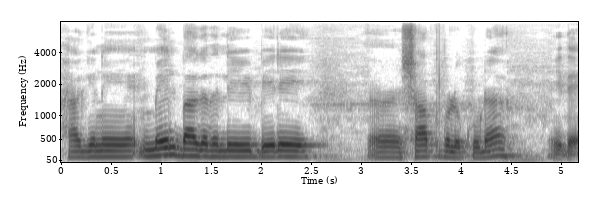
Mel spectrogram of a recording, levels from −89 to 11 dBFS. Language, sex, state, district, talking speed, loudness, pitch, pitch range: Kannada, male, Karnataka, Gulbarga, 95 wpm, -15 LUFS, 125 Hz, 120-130 Hz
